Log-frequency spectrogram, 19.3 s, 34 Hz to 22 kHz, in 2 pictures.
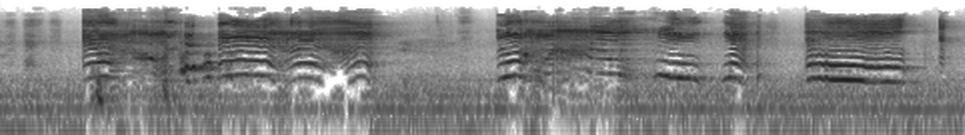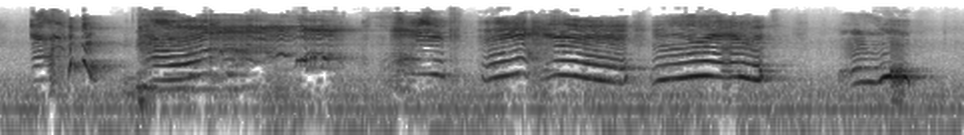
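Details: Infant fussing with hiccups, filmed 7/20/14: repeated bursts of high-pitched fussy crying separated by short breaths and pauses; infant cry.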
